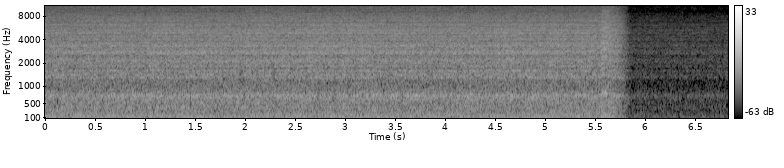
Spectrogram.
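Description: A train rumbles past close by on the tracks.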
